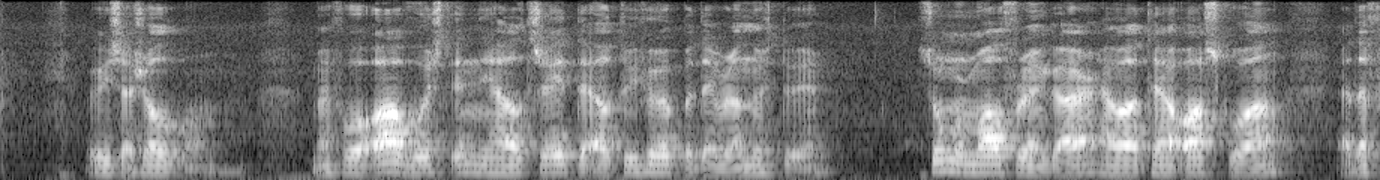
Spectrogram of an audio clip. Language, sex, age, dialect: Faroese, male, 15-35, Suðuroy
